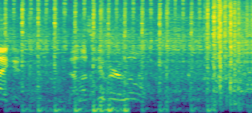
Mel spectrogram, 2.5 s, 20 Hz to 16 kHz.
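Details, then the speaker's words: 2001 Harley-Davidson Fatboy Softail, carbureted air-cooled 88-inch V-twin, sat 5 years, after fuel system rebuild (new petcock, carb cleaned, accelerator pump): catches and settles into lumpy, even potato-potato idle, no knocks or ticks; healthy. "Ooh, son, I say that sounds pretty dang good."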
